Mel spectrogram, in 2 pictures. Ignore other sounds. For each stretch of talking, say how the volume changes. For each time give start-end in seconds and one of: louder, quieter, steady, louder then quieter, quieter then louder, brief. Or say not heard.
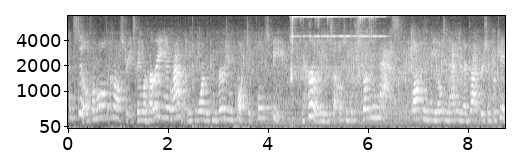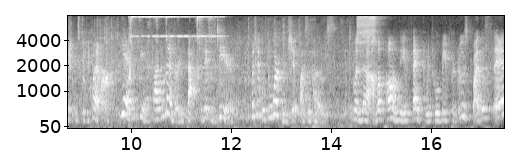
0.0-17.4 steady.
